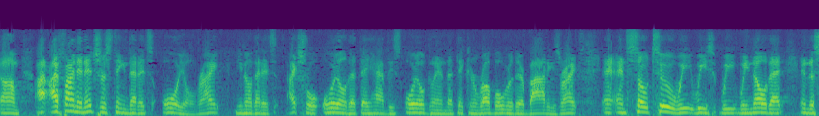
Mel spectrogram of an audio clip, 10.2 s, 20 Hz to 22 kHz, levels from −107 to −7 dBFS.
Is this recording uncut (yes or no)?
no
